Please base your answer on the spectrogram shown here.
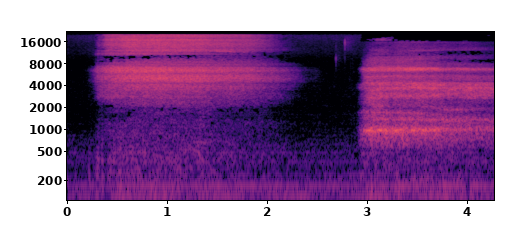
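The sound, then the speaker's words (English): Deep breathing with air released out through the mouth: two long, airy breaths with a short pause between, the second louder and harsher, with no talk. “We breathe deeply, releasing out our mouth as we go.”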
